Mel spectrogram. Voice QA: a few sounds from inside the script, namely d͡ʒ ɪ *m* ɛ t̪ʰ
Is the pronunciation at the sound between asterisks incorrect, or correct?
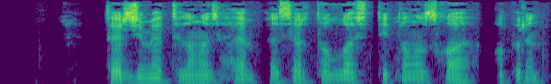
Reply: correct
